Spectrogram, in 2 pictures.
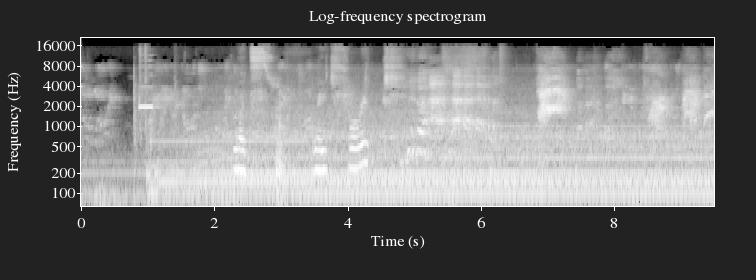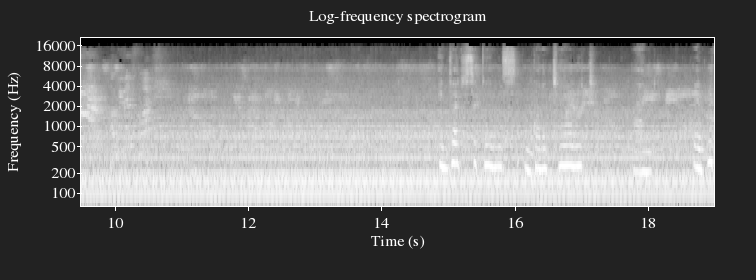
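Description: A microwave oven hums steadily as it runs.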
